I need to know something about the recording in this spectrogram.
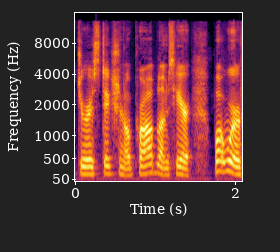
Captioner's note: speaking French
